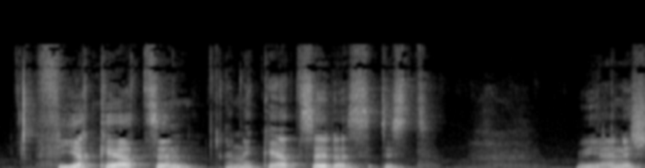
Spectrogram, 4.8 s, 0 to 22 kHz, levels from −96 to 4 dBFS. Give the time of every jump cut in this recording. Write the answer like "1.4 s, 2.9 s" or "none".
1.6 s, 2.9 s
